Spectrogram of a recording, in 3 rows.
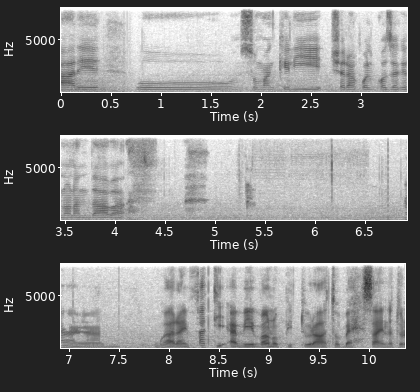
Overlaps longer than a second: none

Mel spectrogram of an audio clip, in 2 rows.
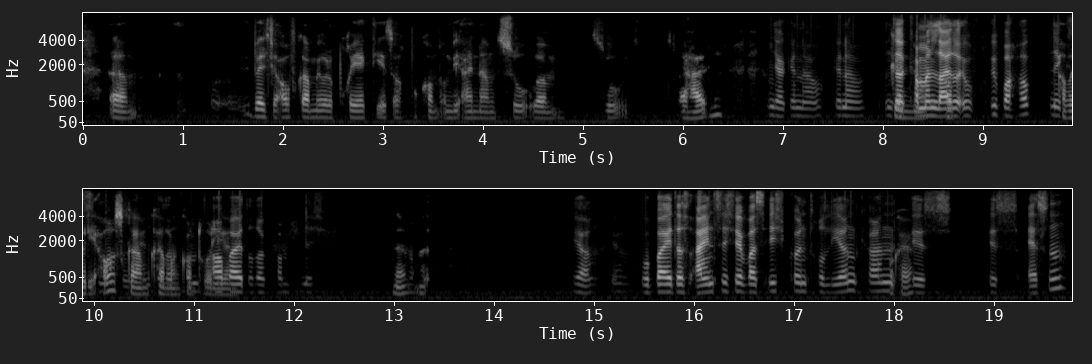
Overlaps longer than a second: present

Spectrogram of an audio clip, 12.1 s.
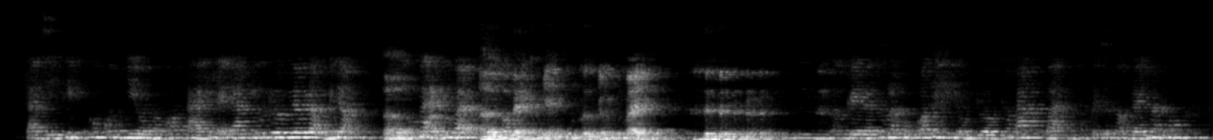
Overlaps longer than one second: none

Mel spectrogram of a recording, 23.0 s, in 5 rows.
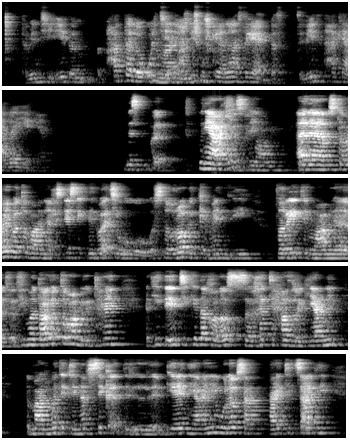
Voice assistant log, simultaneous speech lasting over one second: none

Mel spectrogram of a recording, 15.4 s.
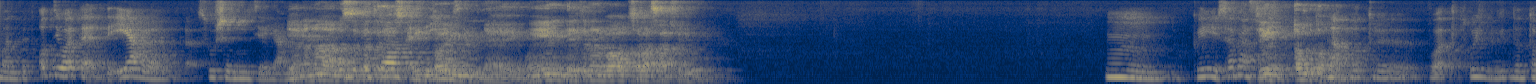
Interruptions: present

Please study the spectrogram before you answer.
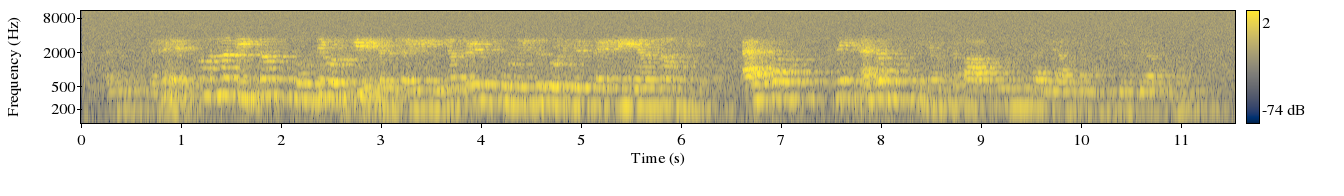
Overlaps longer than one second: none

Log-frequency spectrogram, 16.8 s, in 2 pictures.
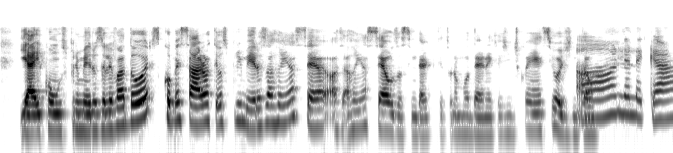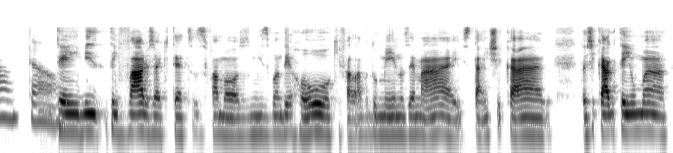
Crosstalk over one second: none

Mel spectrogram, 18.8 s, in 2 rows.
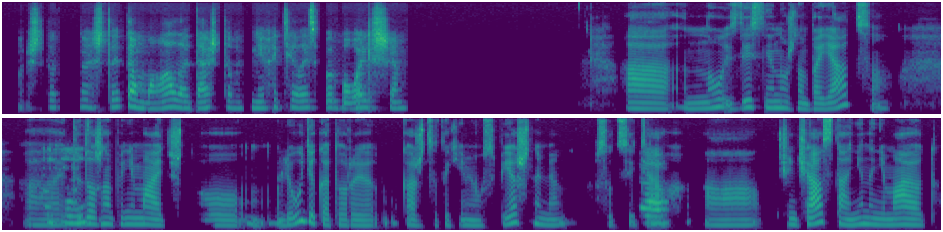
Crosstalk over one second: none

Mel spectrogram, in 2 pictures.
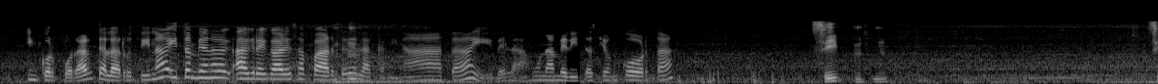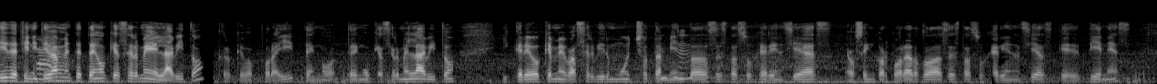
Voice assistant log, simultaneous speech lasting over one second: none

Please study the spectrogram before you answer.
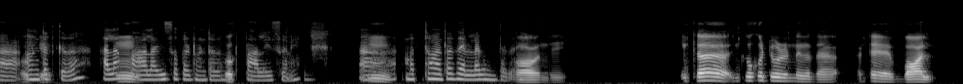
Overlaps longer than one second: none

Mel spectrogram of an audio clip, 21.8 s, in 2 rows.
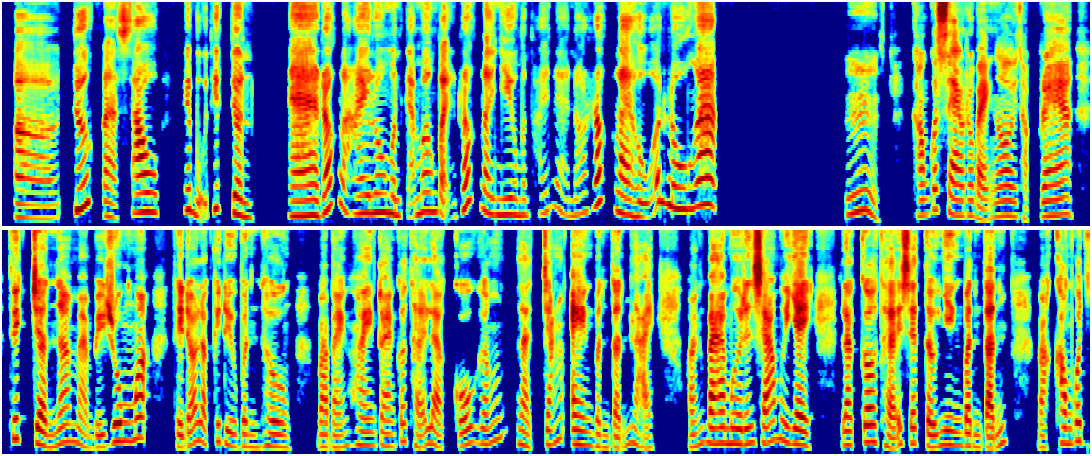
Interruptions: none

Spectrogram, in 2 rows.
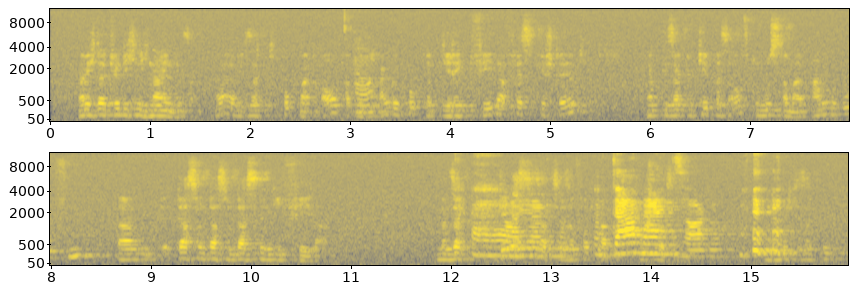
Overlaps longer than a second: present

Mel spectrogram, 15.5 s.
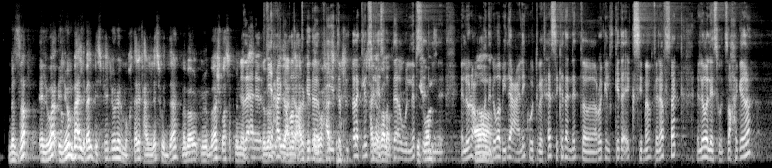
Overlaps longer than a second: present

